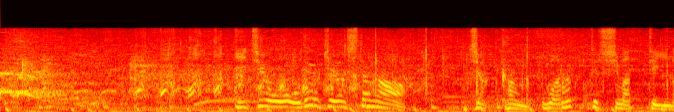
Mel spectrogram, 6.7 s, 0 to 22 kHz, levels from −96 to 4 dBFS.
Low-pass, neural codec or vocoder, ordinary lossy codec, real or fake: none; none; none; real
